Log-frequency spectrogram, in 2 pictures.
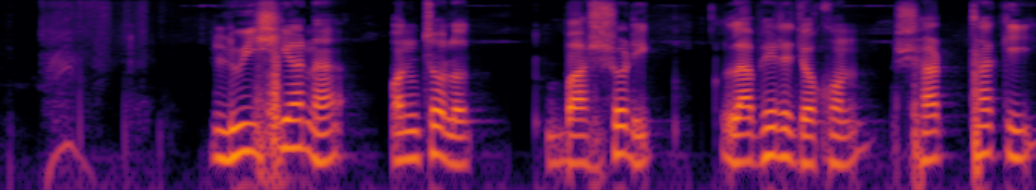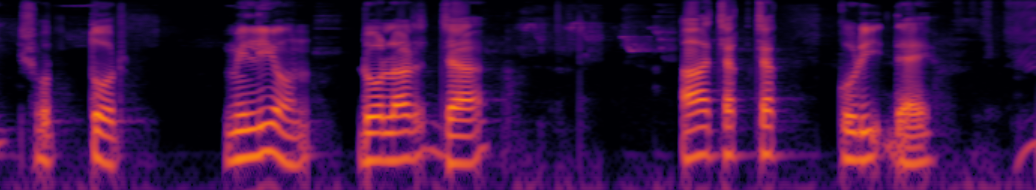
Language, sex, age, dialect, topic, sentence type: Bengali, male, 18-24, Rajbangshi, agriculture, statement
